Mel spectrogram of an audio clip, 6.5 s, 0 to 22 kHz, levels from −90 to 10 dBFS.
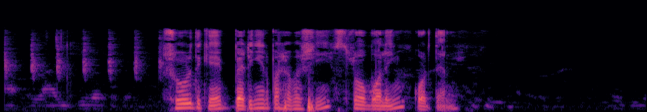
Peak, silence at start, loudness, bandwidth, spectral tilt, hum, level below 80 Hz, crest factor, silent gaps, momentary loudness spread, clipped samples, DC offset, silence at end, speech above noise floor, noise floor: -8 dBFS; 0.05 s; -28 LUFS; 8 kHz; -4.5 dB/octave; none; -54 dBFS; 22 dB; none; 22 LU; under 0.1%; under 0.1%; 1.9 s; 53 dB; -80 dBFS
